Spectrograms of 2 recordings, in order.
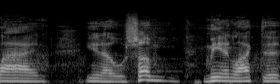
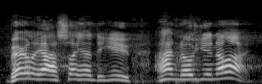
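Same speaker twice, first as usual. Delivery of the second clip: bridegroom's stern reply; 5 semitones higher, 9 dB louder than usual. Retold or imitated. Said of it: "And the bridegroom said".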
